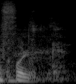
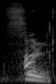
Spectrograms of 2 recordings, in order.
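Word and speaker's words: Foulques: Et les Foulk. Les Landry Foulk. et les Foulk. Foulk. Ok. Foulk. Foulk. Ça s'écrit Foulk.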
